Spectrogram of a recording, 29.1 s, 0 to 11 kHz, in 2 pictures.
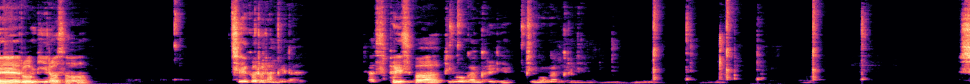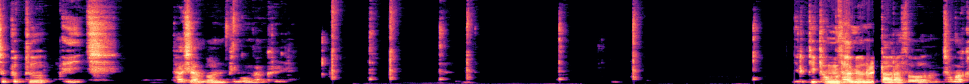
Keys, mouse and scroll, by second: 5.6 space, 6.6 click, 7.7 click, 8.7 scroll down 2, 8.8 middle click, 9.1 middle click, 9.7 middle click, 10.8 shift+middle click, 11.5 scroll down 2, 12.0-12.8 shift+middle drag, 15.1 shift+h, 17.8 click, 19.4 shift+middle click, 20.3 middle click, 21.4-22.8 shift+middle drag, 23.3 middle click, 23.9-25.7 middle drag.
